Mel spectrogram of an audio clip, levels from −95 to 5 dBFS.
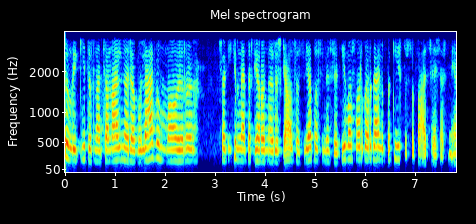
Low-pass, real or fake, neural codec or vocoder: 3.6 kHz; fake; codec, 16 kHz, 4 kbps, FreqCodec, larger model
